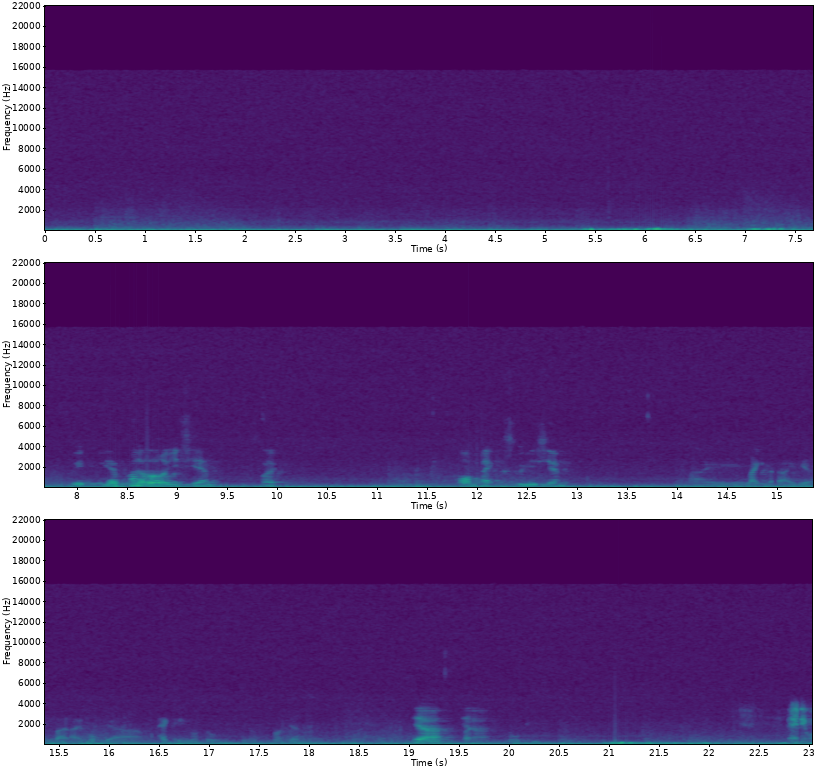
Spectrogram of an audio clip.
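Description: A heavy machine hums with a deep, steady rumble.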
